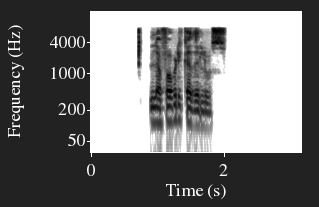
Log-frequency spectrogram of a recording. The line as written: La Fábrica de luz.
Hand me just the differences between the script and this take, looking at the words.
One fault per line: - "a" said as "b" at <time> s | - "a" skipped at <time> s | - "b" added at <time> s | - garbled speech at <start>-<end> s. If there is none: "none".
none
